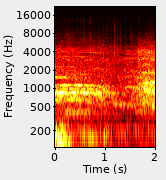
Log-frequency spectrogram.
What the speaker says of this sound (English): The whole crowd was standing up and excited.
